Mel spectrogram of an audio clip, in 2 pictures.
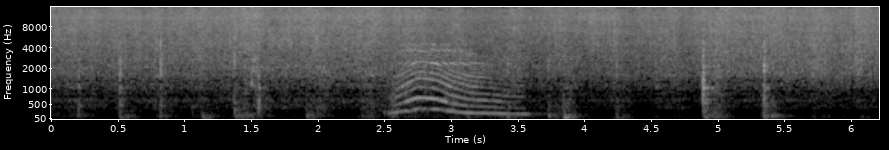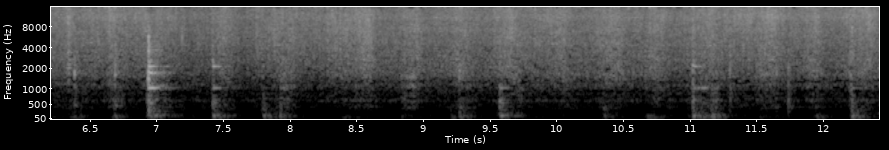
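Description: Seafood fried rice is stir-fried in a pan. A spatula scrapes and stirs in a steady rhythm over a constant loud sizzle, with a brief vocal sound partway through.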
